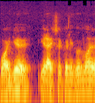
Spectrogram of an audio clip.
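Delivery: mocking, scornful, savage tone. Retelling how the Monday chatbot reacts to a modelling plan: imitating a mocking chatbot. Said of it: "she just rips you a new one".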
